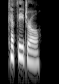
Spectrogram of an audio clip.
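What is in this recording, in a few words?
"scandal", American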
